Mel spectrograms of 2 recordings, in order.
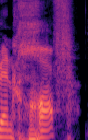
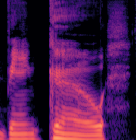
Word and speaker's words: Van Gogh: And it's not Van Gogh. It's not like go dog go. It's Van Hoff. You got a Hoff.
